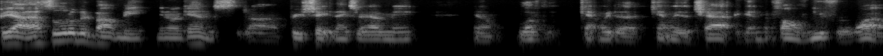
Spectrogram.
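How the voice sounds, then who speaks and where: Very fast, a man at a medium pitch speaks with very wide pitch swings and big swings in loudness. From US Midwest, Chicago northwest suburbs. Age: 30s. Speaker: weightlifting coach. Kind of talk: interview.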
